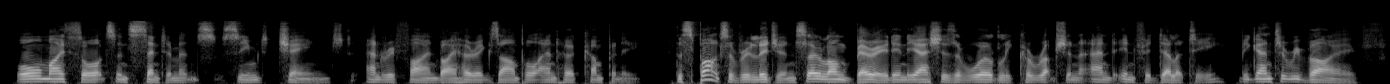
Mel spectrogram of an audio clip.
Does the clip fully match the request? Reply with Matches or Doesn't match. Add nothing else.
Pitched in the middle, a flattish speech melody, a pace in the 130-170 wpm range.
Doesn't match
